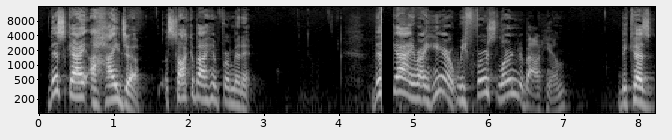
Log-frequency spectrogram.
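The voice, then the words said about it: Strained, troubled voice. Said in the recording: “my voice is, I'm having problems with it. I feel okay, just my voice has just got some issues.”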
